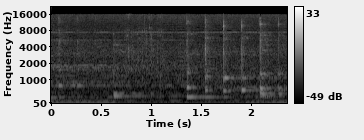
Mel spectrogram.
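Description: Background music with a few held notes, a new note entering about half a second in and again about a second and a half in.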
